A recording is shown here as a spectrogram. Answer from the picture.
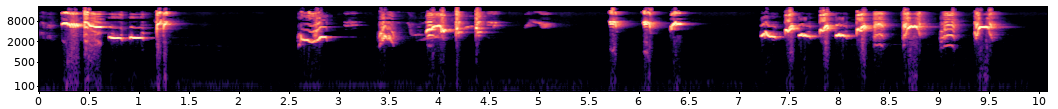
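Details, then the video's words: Anis thrush in top singing form, used to tutor other thrushes: clusters of sharp high chips and short whistled slurs in irregular bursts, separated by brief pauses. "Burung anis gacoran || masteran untuk burung anis"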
